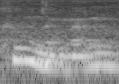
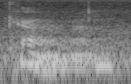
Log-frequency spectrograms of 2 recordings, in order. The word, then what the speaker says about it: Kunneman: Often pronounced Kunneman, but we have always said Kunneman.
